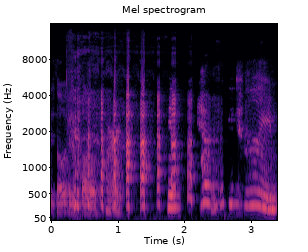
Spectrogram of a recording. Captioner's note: laughs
